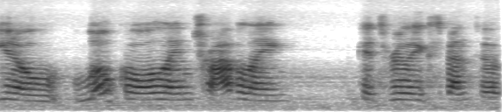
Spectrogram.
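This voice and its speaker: Bright and sharp in tone, a woman speaks with a New York accent. Her pitch is medium and her pace moderate. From Queens, New York. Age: 30s. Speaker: mixed martial arts fighter. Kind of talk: interview.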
